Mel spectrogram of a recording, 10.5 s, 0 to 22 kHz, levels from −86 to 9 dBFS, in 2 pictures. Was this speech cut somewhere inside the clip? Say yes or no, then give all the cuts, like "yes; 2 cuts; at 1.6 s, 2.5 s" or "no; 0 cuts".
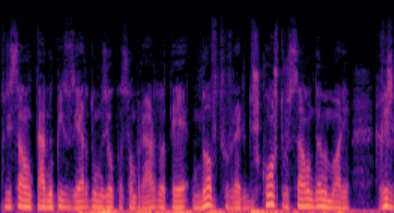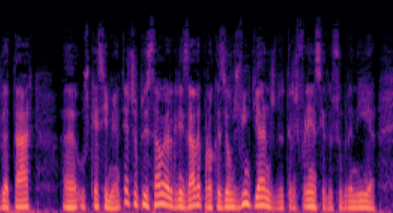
no; 0 cuts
